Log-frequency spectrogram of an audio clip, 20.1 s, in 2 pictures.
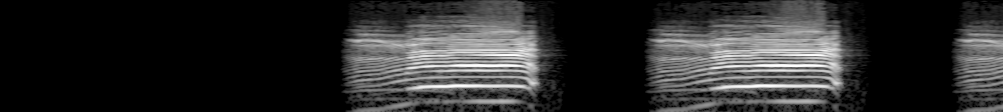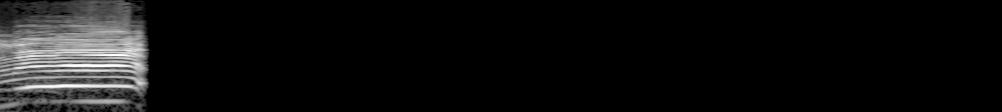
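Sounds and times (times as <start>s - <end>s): cow mooing: 3.4s - 5.4s, 6.5s - 8.5s, 9.6s - 11.6s.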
